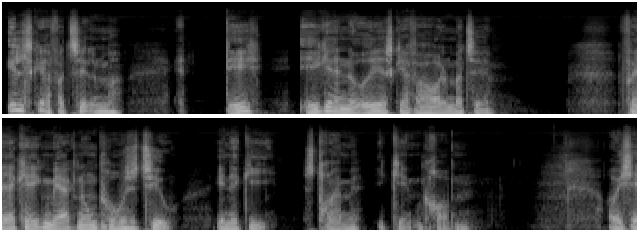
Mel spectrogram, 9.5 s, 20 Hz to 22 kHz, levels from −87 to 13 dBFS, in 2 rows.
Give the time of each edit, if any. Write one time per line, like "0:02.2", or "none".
none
